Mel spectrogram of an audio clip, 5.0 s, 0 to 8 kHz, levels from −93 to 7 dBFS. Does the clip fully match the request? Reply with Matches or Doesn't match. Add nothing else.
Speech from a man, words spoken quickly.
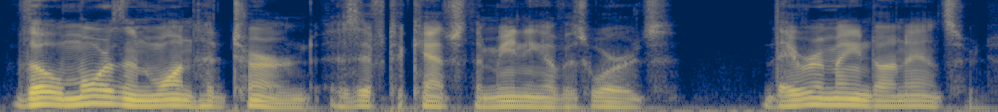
Matches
